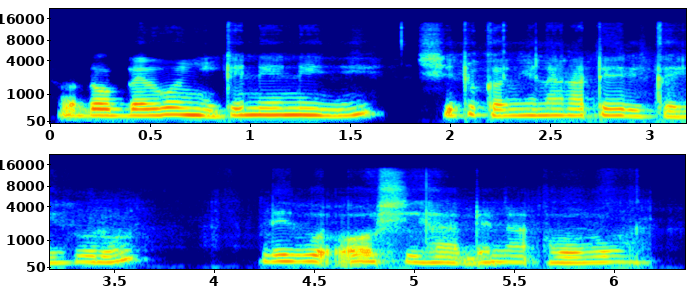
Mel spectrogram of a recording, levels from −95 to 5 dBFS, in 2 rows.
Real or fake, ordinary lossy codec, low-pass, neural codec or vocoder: fake; none; 14.4 kHz; codec, 32 kHz, 1.9 kbps, SNAC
